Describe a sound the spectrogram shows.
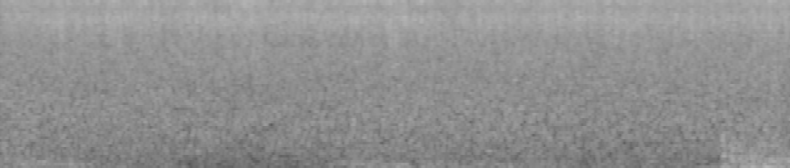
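Floodwater roars and rushes loudly nearby.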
